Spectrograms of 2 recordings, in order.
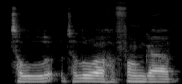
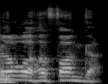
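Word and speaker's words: Talanoa Hufanga: It was Javon Hargrave, Malik Collins, Leonard Floyd, Dre Greenlaw, that Talua Hafunga. I can't say his name, but he's awesome. Talanoa Hafunga. There we go.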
